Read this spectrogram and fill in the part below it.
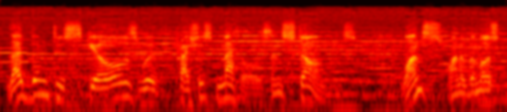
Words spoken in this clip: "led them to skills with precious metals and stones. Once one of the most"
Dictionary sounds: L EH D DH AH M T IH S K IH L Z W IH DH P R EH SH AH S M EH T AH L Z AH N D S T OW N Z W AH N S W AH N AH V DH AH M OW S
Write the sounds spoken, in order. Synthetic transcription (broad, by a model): L EH D DH AH M T IH S K IH L Z W IH DH P R EH SH AH S M EH T L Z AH N S T OW N Z W AH N S W AH N AH V DH AH M OW S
